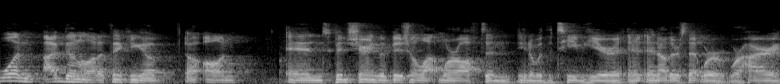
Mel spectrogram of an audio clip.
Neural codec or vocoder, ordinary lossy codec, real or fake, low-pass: none; MP3, 48 kbps; real; 7.2 kHz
